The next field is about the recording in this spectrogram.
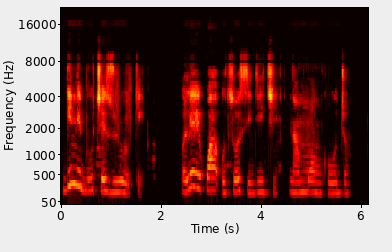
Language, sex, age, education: Igbo, female, 15-29, tertiary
